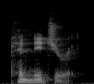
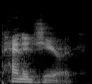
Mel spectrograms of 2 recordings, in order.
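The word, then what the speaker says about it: panegyric: Penigeric. Penigeric. No panageric. Okay. Not penigeric. Panageric.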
